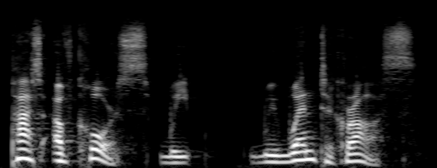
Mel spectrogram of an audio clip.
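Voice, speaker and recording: A man's voice: mid-range voice, lively intonation, takes it slowly, a bit bright. An actor playing an anxious, isolated young Irish man, edgy and sardonic, in a naturalistic audio horror drama. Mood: defensive, flustered.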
